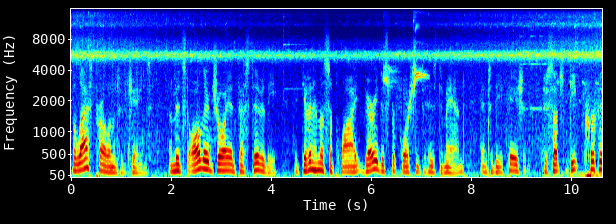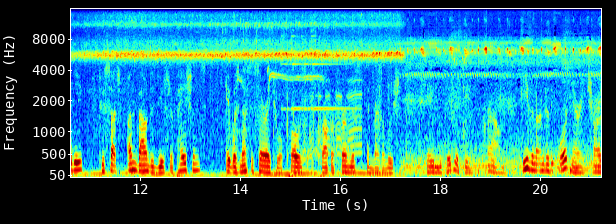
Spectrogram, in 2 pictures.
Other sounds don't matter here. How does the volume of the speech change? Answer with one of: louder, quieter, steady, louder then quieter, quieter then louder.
steady.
